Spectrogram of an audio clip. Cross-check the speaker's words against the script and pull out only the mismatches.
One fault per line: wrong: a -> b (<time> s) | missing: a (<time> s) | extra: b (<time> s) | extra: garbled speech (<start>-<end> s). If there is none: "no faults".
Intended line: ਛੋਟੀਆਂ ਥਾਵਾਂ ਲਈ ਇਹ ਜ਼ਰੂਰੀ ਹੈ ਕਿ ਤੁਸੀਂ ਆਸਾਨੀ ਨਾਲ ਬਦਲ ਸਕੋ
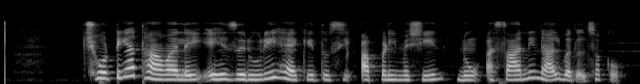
extra: ਆਪਣੀ ਮਸ਼ੀਨ ਨੂੰ (3.6 s)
